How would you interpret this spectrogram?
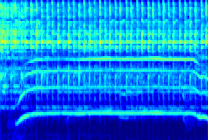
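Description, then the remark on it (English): A bell, rung a second time for a second founder, rings steadily for nearly three seconds, a bright, high metallic tone with a fast rattling pulse, rising at the start and tapering off at the end. No one speaks. “Now number two for the second founder. So either bell, doesn't matter.”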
